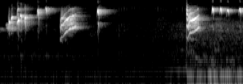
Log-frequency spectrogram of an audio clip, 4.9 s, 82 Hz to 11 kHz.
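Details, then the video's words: Cendet, or long-tailed shrike, master lure recording with 'tembakan' style filling: a few scratchy, rising chattered notes, a silent gap of nearly two seconds, then an abrupt burst of sharp high whistles. "Suara Cendet No #1❗Masteran Pancingan Cendet Isian Tembakan"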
